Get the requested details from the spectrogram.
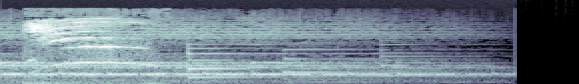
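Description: A cat lets out one long, drawn-out meow that starts strained and bright, then settles into a steady wavering cry for about three seconds before cutting off. It is fairly loud, with no talking.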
